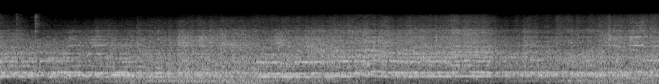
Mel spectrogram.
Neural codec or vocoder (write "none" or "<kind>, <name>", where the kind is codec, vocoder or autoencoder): codec, SNAC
